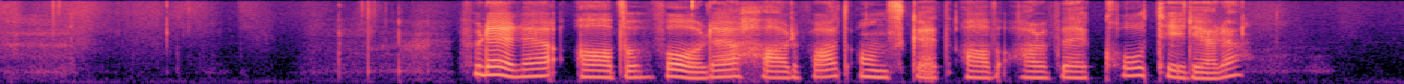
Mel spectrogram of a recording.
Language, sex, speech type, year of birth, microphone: Norwegian, female, read, 1978, Shure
